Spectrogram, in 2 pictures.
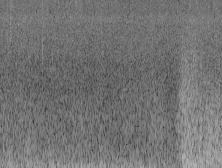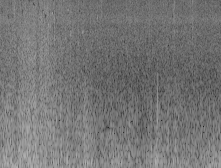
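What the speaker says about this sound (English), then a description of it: "This is my storm." A thunderstorm rages in the Life is Strange video game, with steady heavy rain and a loud rolling thunderclap that swells midway and then rumbles off under the downpour.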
